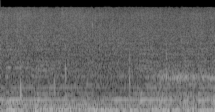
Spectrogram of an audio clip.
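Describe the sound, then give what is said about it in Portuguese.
Onion and garlic sizzle in oil in a pan, giving a steady, dense crackling hiss that stays at an even level throughout, with no talking. “vamos pegar aqui uma panela e dourar uma cebolazinha no óleo e um alhozinho aqui, para ter um sabor bem gostoso e acentuado.”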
